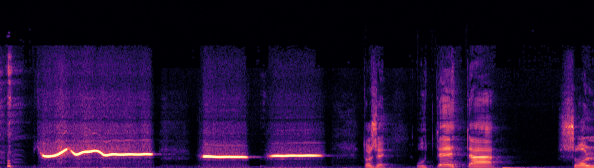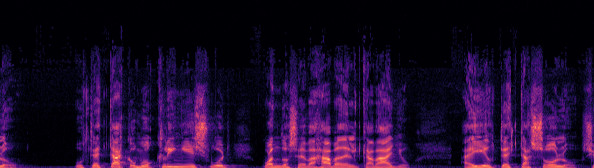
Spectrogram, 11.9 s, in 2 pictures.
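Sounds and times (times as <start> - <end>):
person whistling: 0.4 - 3.4
speech: 3.6 - 11.8.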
